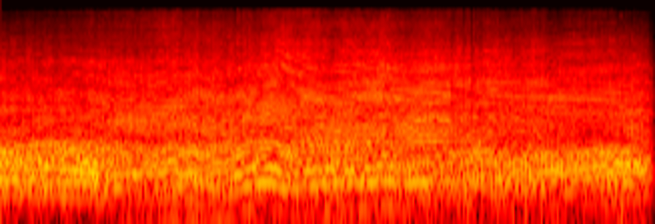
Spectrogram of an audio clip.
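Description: Motocross and pit bike motorcycles racing at a competition in a village, a dense, loud, continuous engine roar and whine with shifting revs, as if several bikes are passing close.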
